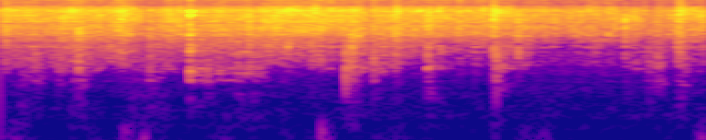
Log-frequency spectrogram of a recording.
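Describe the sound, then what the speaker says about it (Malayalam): Slit green chillies sautéing in hot oil with mustard seeds and curry leaves, a close, soft sizzle with brief popping spatters and stirring scrapes, continuous and without talk. "എല്ലാ മുളകിനും നടുക്കൊന്ന് പൊളിച്ച് ഞാൻ ഇട്ട് കൊടുക്കുന്നത് അത് നല്ലോണം വഴച്ചെടുക്കുക"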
